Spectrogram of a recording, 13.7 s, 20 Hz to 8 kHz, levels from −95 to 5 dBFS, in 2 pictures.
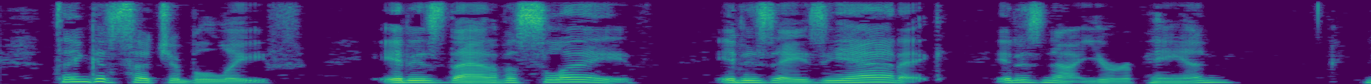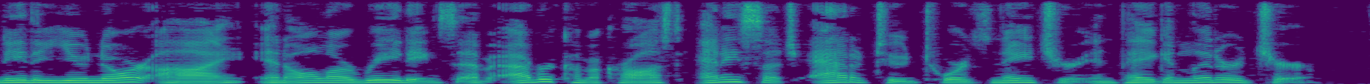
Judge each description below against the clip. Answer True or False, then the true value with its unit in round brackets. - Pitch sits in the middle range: True (175 Hz)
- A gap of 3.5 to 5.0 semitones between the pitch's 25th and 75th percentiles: True (4.3 semitones)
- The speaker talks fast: False (165 wpm)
